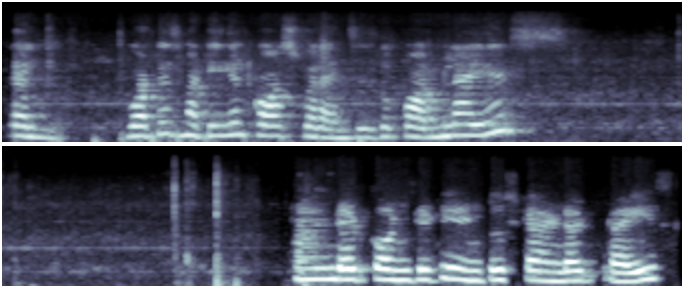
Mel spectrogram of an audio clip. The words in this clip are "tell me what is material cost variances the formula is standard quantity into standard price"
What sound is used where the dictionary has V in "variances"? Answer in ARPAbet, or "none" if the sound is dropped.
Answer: F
